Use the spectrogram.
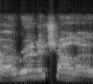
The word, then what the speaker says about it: Arunachala: ramana maharshi is an indian who is there arunachala and aruna yes exactly however you pronounce it have you been there i'm from boston so i don't know how to say those words no no arunachala is right and uh i was just i'm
